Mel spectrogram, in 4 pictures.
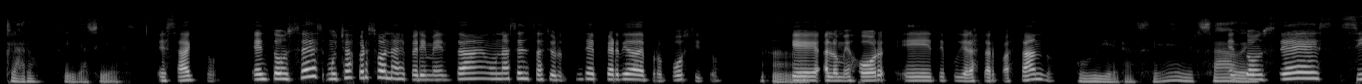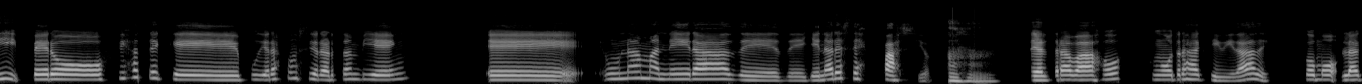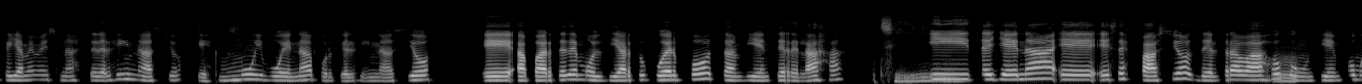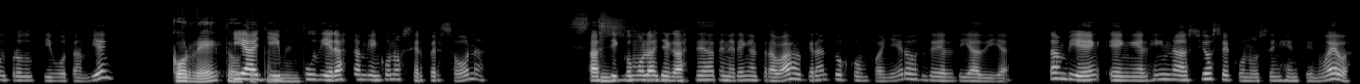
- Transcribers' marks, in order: static; other background noise; tapping; drawn out: "Sí"
- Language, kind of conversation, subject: Spanish, advice, ¿Cómo te sientes con la jubilación y qué nuevas formas de identidad y rutina diaria estás buscando?
- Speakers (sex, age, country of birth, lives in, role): female, 50-54, Venezuela, Italy, advisor; female, 55-59, Colombia, United States, user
